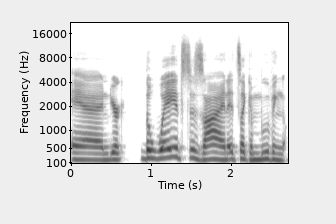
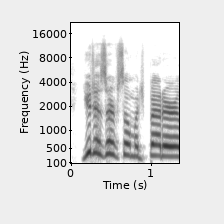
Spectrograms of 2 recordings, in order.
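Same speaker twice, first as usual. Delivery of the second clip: yelling, higher in pitch and louder; 8 semitones higher, 7 dB louder than usual. Retelling yelling at a woman while on a ride, retelling a yell. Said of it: "I'm like yelling at her".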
